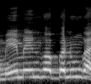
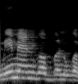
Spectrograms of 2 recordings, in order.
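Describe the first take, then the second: First: Insistent claim. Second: Softer, lower rival verb; understated rival claim. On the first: First verb competes to be main verb, insistent. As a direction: stake your claim firmly. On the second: Second verb also claims main role, understated. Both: Acted.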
